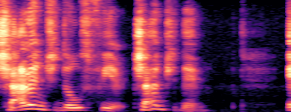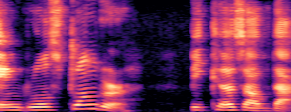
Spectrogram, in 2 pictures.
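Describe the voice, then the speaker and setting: Speaking very slowly in a Chinese accent, a woman holds a medium pitch. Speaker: college programming instructor. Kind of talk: personal message to students.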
